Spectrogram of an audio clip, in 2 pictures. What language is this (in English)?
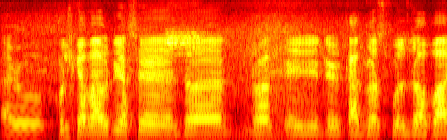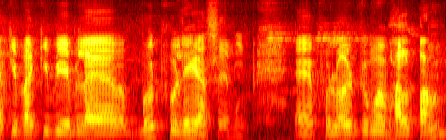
Assamese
